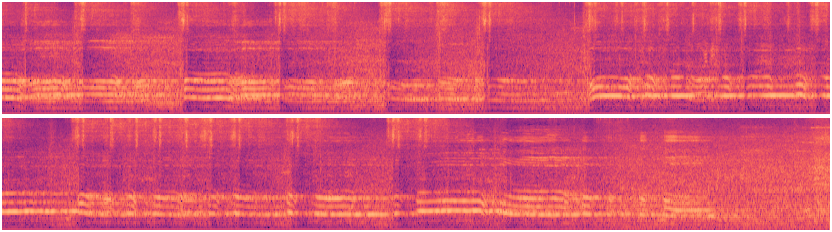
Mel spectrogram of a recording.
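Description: A man sings loudly into a microphone through loudspeakers.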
